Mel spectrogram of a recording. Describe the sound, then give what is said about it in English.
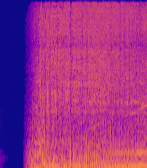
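A motorbike engine starts for a boda-boda taxi ride in Juba, South Sudan, kicking in abruptly after silence and settling into a loud, steady, rough drone whose pitch creeps slightly upward. “A cyclist starts his motorbike engine to pick up a passenger who signaled for a ride at a bodaboda stop.”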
